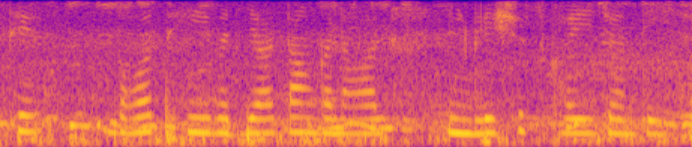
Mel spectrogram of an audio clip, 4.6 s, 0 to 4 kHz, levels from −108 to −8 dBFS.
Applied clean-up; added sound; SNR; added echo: none; none; none; none.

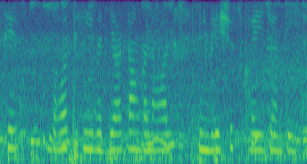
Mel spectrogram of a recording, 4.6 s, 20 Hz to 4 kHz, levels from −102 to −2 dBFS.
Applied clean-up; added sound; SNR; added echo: none; Car; 17 dB; none.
